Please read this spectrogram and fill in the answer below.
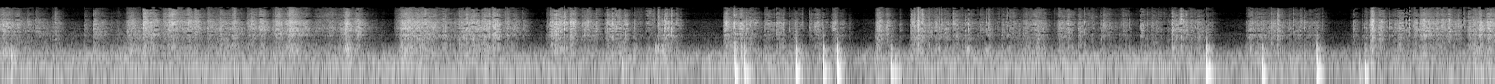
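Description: Aluminium foil crinkling and rustling in repeated bursts as it is pressed and crimped down over the edges of a baking dish, with a few sharp knocks about halfway through and again later.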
